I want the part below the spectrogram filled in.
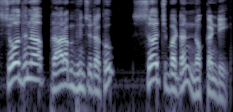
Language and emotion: Telugu, neutral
